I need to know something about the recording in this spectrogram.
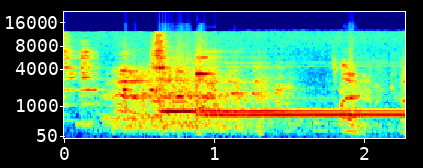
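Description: Studio audience laughing. Under a second in, a two-note door chime sounds, a higher note followed by a lower one, both held ringing.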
